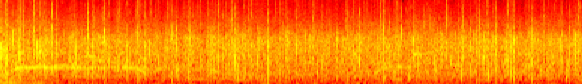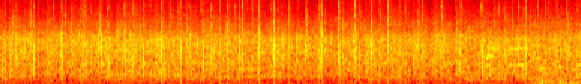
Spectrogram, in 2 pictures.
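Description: Sustained audience applause, a dense wash of many hands clapping steadily at an even, fairly loud level for about fifteen seconds, with a faint murmur of voices mixed in.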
